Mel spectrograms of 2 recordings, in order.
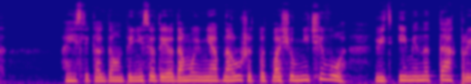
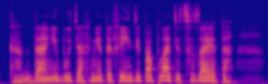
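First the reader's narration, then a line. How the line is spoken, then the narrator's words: Muttered through clenched teeth. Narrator (Russian): Процедил он сквозь стиснутые зубы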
